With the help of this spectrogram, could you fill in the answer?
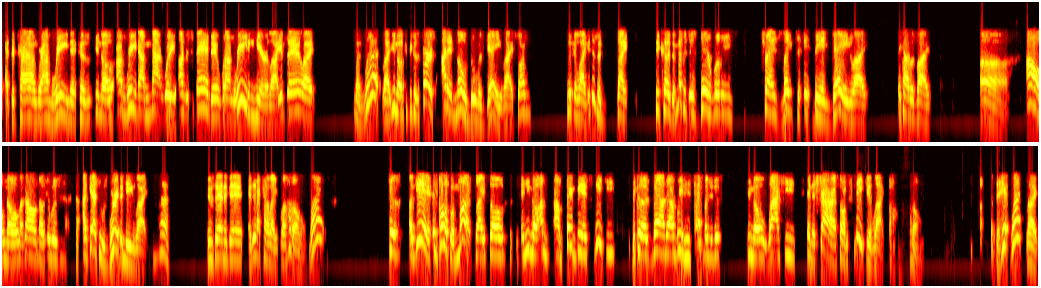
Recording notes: Takes Live Calls From Callers Who Have Wild Stories To Tell. On This Episode Two Callers Call in to Tell Wild Stories.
